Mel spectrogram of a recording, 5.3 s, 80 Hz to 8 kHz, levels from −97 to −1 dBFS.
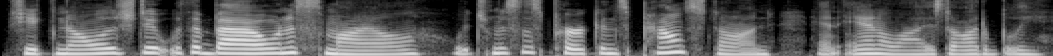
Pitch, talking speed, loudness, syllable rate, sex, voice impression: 225 Hz, 195 wpm, -19 LUFS, 5.8 syllables/s, female, feminine, middle-aged, slightly relaxed, bright, soft, slightly muffled, intellectual, friendly, reassuring, elegant, slightly lively, kind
